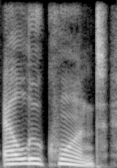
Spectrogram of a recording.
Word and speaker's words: eloquent: The correct pronunciation is eloquent. Let's break it down. First we have EL, which sounds like L in elephant.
